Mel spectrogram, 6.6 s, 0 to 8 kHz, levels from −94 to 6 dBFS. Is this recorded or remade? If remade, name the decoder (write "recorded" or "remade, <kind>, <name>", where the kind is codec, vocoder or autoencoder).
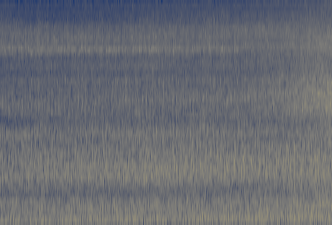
remade, autoencoder, DAC-VAE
